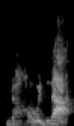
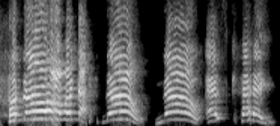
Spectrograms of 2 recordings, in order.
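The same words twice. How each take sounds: First: Quietly backing off the mock protest; low, soft, falling refusal; subdued denial. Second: High, drawn-out shout of refusal; hammed-up shouted denial; loud mock protest. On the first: Calms down after the shouted denial. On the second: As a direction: protest far too much, loud and high. Mock-outraged denial of marrying crush.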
